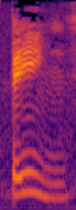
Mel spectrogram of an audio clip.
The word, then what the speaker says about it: being: 他原本念 being。 being 呢，也就是常见的台湾人可以犯的错哦。为什么呢？它会变成是 b i n g 的发音，可是这个字呢，它其实是 b e i n g。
